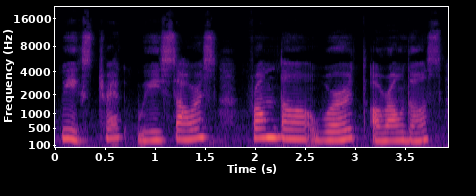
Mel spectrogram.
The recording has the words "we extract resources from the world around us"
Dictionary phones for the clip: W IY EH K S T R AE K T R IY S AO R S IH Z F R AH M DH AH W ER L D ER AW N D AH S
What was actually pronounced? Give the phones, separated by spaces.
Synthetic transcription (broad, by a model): W IY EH K S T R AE K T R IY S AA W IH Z F R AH M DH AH W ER D ER AW N D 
